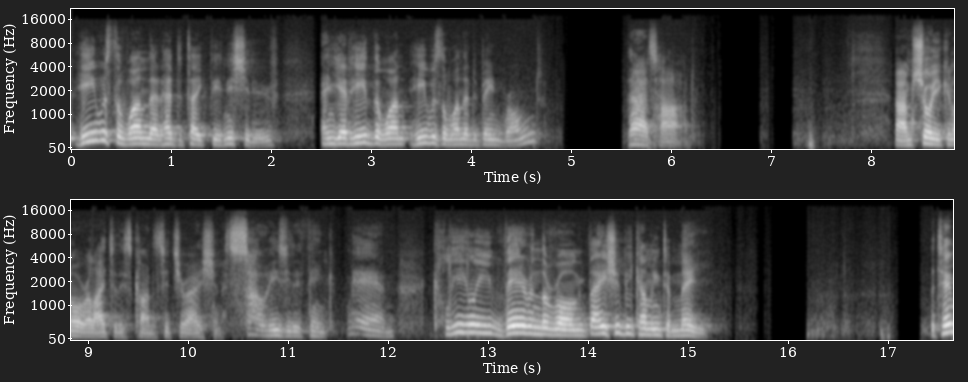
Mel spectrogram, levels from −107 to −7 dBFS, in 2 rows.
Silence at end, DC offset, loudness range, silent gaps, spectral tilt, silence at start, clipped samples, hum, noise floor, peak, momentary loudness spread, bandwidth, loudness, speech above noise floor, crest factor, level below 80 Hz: 0 s; under 0.1%; 11 LU; 4.96-5.51 s, 6.49-6.89 s, 7.02-7.21 s, 15.70-15.77 s, 15.84-16.19 s; -4.5 dB/octave; 0 s; under 0.1%; none; -64 dBFS; -8 dBFS; 19 LU; 13.5 kHz; -28 LUFS; 35 dB; 22 dB; -84 dBFS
